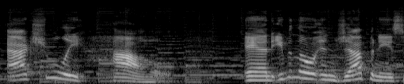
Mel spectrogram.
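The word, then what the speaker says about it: Hau: So I said Ha in my recent video, the new rival in Sun and Moon, but you know what? I think it's actually How.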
